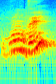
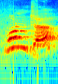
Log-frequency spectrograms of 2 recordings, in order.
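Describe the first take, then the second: First: It is said with a strong French accent. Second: It is said with a British English accent. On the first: "carrément wondé" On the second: "je vais quand même le faire à l'anglaise"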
